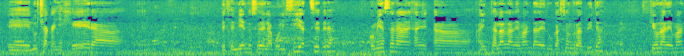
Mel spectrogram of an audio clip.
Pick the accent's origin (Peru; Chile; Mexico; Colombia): Chile; También rapeo solo como solista. Vengo de Chile, del pueblo de Chile.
